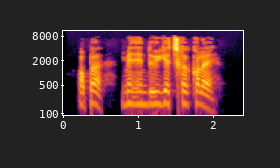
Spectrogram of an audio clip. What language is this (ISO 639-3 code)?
uzb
